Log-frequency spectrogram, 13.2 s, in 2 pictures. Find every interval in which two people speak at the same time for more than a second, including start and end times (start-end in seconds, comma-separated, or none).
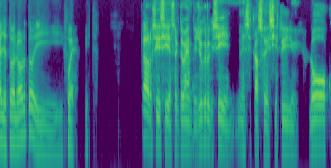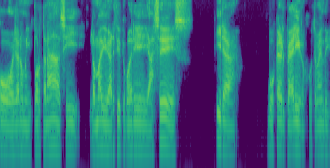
none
